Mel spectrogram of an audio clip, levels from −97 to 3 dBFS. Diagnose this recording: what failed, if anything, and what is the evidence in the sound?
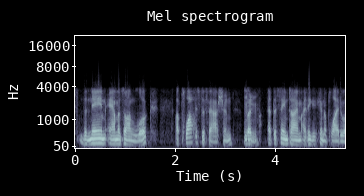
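Twice the speech smears into a held tone that fades toward silence and then returns weak or rough: from 2.30 to 2.44 s (100 ms) and from 4.76 to 4.86 s (80 ms). These are lost AMR speech frames on the network radio link. Corrupted frames failed their checks, so the AMR narrowband decoder, band-limited to roughly 150 Hz to 3.7 kHz here, replayed the last good pitch and vocal-tract settings at decaying gain. The gap lengths fit runs of five and four 20 ms frames.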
